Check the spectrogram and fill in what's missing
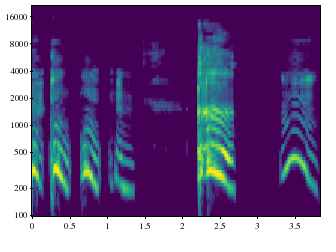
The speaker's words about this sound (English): Oh, coughing, sorry. I hope it's not coronavirus.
